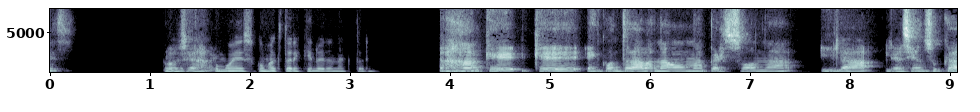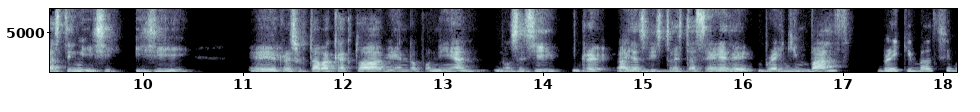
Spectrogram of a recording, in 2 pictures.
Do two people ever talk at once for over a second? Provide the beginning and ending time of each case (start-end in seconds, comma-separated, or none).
14.7-16.6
